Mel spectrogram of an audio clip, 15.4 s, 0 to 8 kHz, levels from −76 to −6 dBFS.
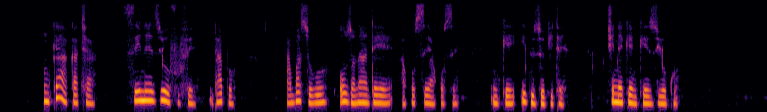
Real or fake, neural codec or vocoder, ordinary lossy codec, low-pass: real; none; none; 7.2 kHz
